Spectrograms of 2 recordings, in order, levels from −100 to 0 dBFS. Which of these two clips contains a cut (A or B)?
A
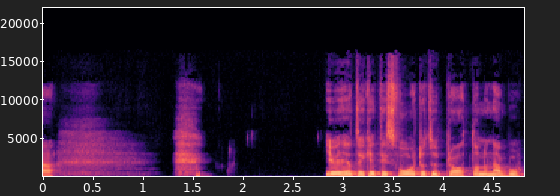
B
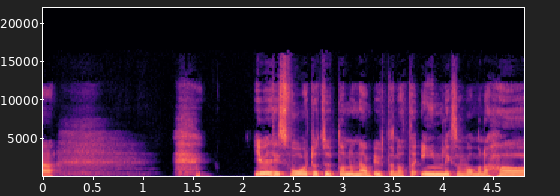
B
